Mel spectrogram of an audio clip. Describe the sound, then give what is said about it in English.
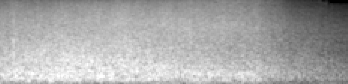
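Ocean waves wash up a beach in a broad, steady hiss, fairly loud, easing off and receding toward the end. No voices. “Then watch the waves smooth it away?”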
